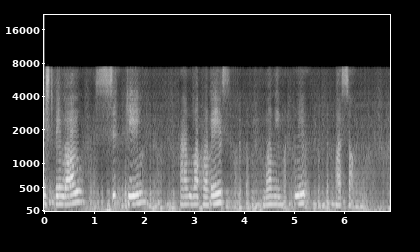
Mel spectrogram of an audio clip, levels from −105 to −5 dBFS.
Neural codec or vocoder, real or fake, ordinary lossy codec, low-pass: codec, 16 kHz, 0.5 kbps, FreqCodec, smaller model; fake; none; 7.2 kHz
